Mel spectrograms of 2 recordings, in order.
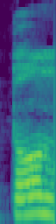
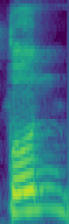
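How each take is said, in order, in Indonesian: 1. Bunyi n kabur, tidak jelas. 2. Bunyi n diucapkan dengan jelas.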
